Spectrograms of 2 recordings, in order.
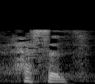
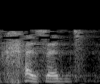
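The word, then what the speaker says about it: chesed (חסד): He said it's called hesed. Actually, it's chesed. But he didn't want to spray everybody on the front row. So he didn't pronounce that guttural sound.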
